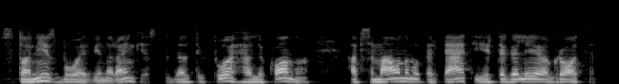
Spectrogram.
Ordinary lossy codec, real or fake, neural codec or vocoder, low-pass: Opus, 64 kbps; real; none; 5.4 kHz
